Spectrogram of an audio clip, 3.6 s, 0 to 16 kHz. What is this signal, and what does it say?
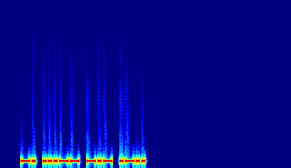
Morse code, heard as a keyed tone, about 36 wpm, 700 Hz. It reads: N3KL
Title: USA Call Signs - 4 Characters - 35wpm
